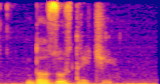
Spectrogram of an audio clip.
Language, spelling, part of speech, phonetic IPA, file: Ukrainian, до зустрічі, interjection, [dɔ ˈzustʲrʲit͡ʃʲi], Uk-До зустрічі.ogg
- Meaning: goodbye, see you, see you later, until we meet again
